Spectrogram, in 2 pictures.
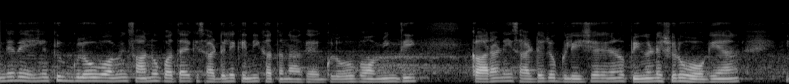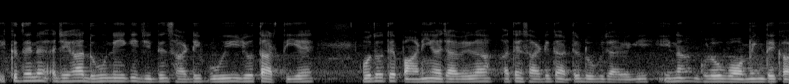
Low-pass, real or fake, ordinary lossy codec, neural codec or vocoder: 7.2 kHz; real; none; none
